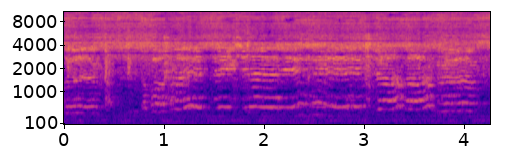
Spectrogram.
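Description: Male voices singing a Turkish folk song (türkü), with long, wavering held notes, over a loud steady hiss.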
